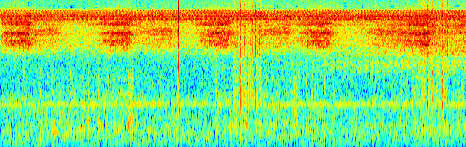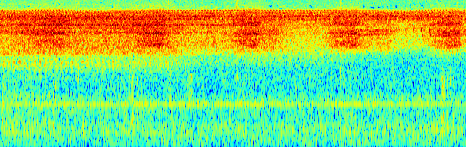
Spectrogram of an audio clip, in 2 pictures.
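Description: Faint outdoor insect chorus: a steady high buzzing that swells in pulses about once every second or so. Two faint sharp clicks stand out, one a couple of seconds in and one past the middle.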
